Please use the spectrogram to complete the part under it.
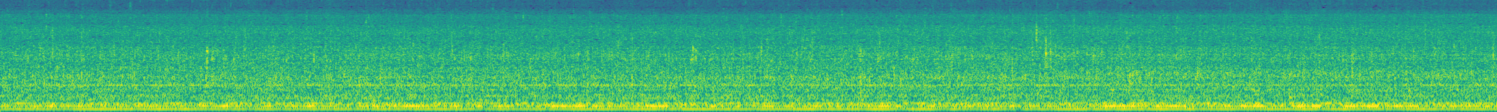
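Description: Oil sizzles and crackles steadily in a pan.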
